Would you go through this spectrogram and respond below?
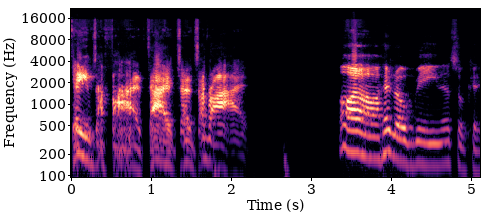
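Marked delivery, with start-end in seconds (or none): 0.0-2.2 put-on wrestling announcer voice, louder. Talking about Survivor Series, in a Vince voice. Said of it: "your Vince voice".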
